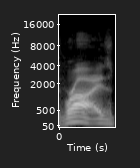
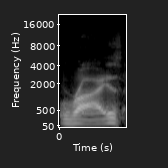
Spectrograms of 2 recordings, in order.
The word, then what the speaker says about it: RZE: And long story short, people didn't really care for the name, so now it is RZE, which I guess you could still pronounce as Rise, and you have a new logo.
